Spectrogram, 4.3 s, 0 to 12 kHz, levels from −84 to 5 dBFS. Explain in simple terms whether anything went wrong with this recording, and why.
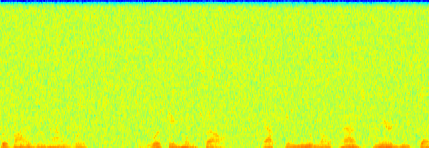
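A steady, even hiss runs under the speech from start to finish, nearly as loud as the speech itself. This is low bit depth with dither: the sound was stored with only 3 bits, and added dither turns the coarse rounding into constant white noise instead of distortion.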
